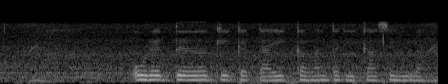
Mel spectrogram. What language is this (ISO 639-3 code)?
bho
